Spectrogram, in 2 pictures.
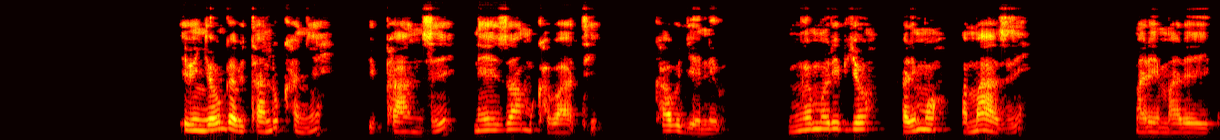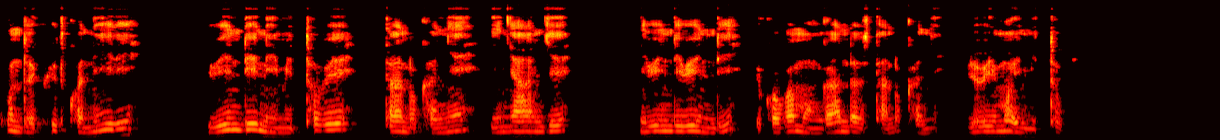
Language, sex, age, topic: Kinyarwanda, male, 36-49, finance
